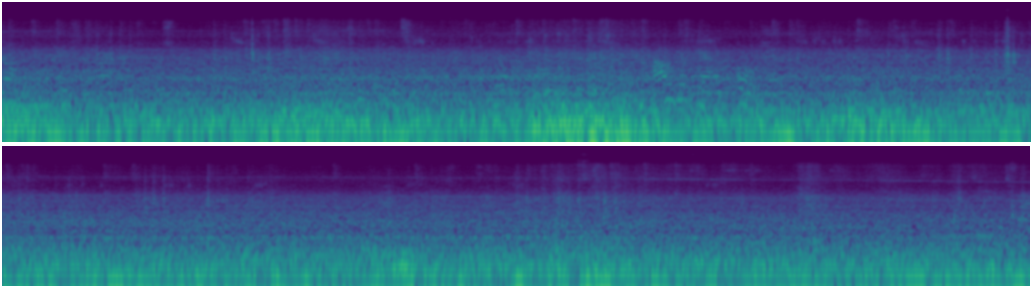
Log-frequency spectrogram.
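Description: Small rattles and knocks sound inside the bus.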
